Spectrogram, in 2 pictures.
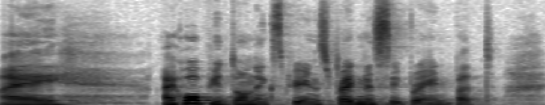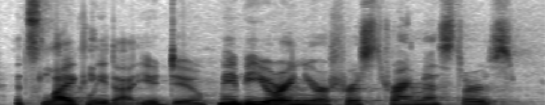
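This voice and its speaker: A woman's medium pitch and fairly even intonation, with a non-native accent. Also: moderate pace. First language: not English. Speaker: yoga instructor. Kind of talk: guided workout instruction; casual chat. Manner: halting.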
